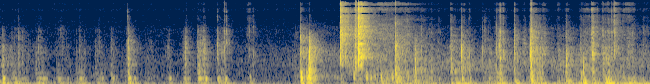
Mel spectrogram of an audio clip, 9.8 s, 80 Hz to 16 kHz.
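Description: Small screwdriver ticking on screws in a laptop's plastic base, then the plastic bottom cover of a Toshiba Satellite L50-C snapping and clicking as its clips are prised free. The sharpest snaps come about halfway through, followed by a run of lighter clicks.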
